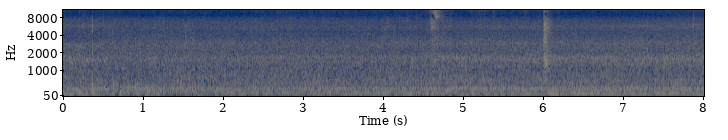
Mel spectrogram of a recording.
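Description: A steady low hum over an even hiss, like a small fan or motor running, with two faint clicks, one about four and a half seconds in and one at about six seconds.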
